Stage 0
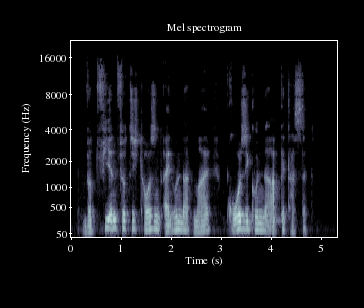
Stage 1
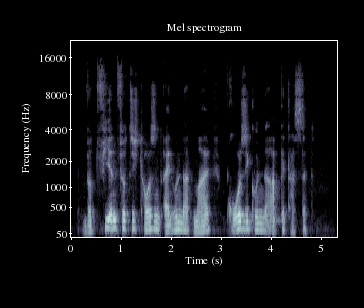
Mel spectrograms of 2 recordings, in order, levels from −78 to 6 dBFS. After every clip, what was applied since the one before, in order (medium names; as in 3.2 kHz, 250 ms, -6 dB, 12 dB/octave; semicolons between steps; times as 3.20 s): treble shelf 7.2 kHz -5.5 dB; level rider gain up to 15.5 dB; trim -1 dB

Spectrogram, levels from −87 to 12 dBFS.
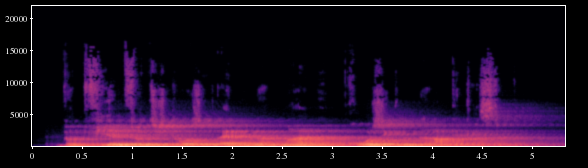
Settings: spring tank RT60 2.3 s, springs 42/54 ms, chirp 65 ms, DRR -6 dB; trim -4 dB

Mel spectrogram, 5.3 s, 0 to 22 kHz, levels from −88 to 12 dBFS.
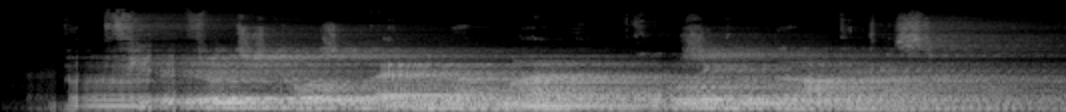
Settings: slow attack 211 ms; plate-style reverb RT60 4.7 s, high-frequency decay 0.45×, DRR 7.5 dB; trim -6 dB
